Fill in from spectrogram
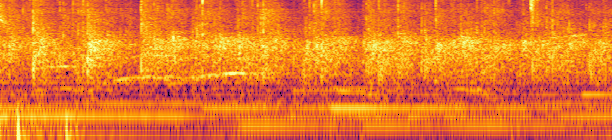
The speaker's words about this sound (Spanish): Vamos a dar un fuerte aplauso a nuestro Dios.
